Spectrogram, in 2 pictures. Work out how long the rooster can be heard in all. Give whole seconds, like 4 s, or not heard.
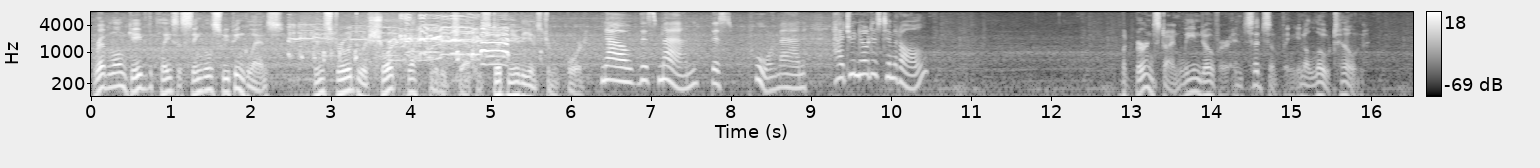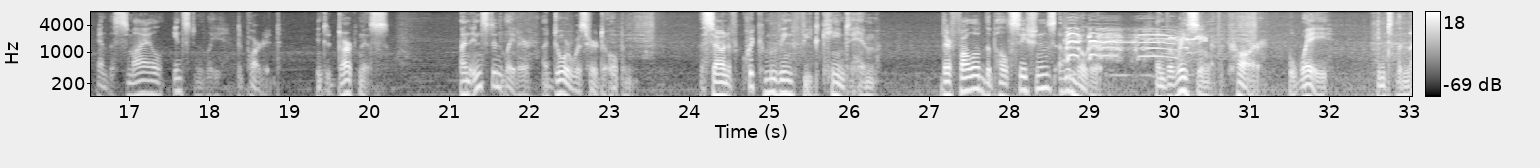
5 s.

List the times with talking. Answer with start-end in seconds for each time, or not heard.
0.0-10.4, 12.8-20.2, 21.1-23.4, 24.1-26.4, 27.1-32.9.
